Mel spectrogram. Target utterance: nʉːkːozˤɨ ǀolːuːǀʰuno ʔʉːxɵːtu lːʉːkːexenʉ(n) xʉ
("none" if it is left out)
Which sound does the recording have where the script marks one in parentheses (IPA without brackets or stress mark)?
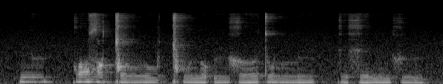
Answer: n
